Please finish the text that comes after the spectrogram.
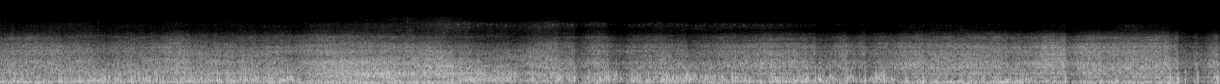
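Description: A jet airliner approaches to land at Toronto Pearson, its engine roar loud, steady and broadband, holding close and constant throughout with no voices.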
